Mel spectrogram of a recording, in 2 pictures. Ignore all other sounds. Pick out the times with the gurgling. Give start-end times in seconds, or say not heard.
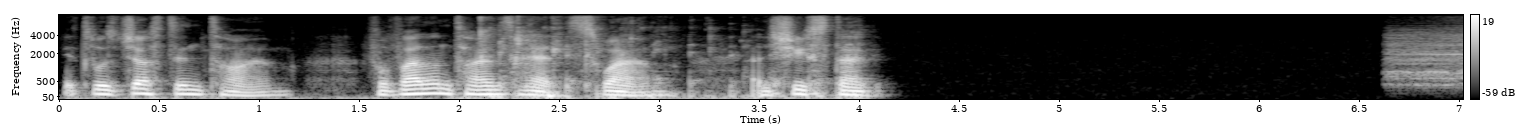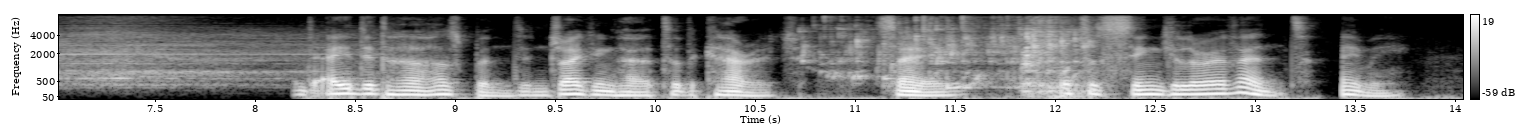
2.1-4.0, 10.7-12.2.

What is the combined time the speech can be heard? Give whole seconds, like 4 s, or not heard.
10 s.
